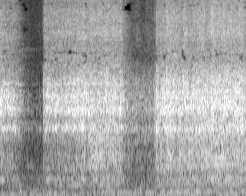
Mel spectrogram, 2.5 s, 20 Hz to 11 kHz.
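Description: Xenon CDGT800 cordless battery grass trimmer spinning its blade in free air in two short runs with a brief dip between, a humming whir. The blade is the only part of this brushless-free, fuel-free machine that makes much noise.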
